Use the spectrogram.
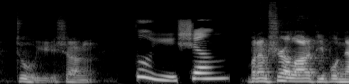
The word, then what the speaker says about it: Yusheng: So his name in Chinese, you move the last name to the front, and then in Chinese it's pronounced Yusheng.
